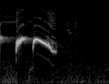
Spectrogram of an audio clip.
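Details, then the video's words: Caged female red-whiskered bulbul calling gently to encourage a male to sing louder: a short whistle followed by a longer arching note sliding downward. "นกหัวจุก birds - นกตัวเมียร้องเบา ๆ ในกรงเรียกนกตัวผู้ให้ร้องแรงขึ้น"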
